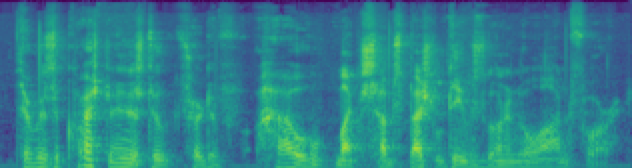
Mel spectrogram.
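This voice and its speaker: Speaking at a moderate pace with a Canadian accent, a man has a very deep, low pitch and ordinary pitch variation. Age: 80s+. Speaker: retired surgeon. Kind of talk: interview. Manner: halting.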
